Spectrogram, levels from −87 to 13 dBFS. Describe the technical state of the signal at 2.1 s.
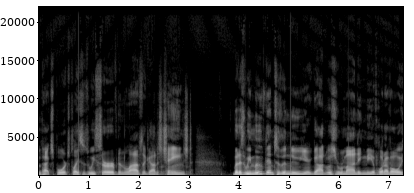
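Right at 2.12 s, just after "served and the lives", there's a single sharp click, most likely from dropped samples. About 0.7 ms of audio goes missing, so the waveform jumps straight to a later value. Nothing audible is lost, just that one tick.

Underneath that, the channels are drifting apart, with their clocks off by around 100 ppm. The delay between left and right keeps creeping, reaching about half a millisecond by the end, so in mono you get a slow flanging sweep as the comb notches move.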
